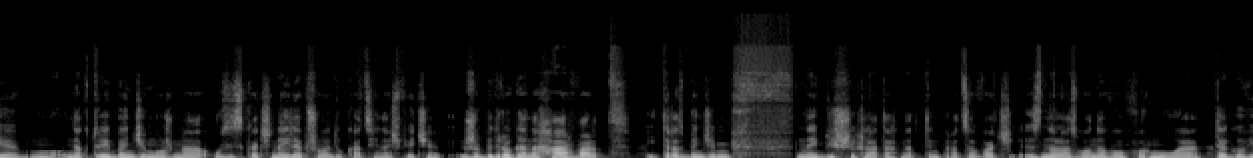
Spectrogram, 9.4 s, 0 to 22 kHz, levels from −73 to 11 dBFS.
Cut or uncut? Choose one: uncut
